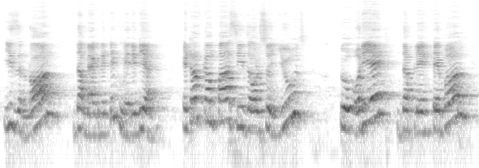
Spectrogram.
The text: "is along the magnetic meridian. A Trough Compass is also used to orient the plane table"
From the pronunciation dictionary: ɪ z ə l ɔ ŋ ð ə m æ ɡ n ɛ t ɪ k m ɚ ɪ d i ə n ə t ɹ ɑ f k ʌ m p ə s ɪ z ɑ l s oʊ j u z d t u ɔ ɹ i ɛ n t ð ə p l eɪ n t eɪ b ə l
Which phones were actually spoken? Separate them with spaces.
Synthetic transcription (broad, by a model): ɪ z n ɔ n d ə m æ ɡ n ɛ t ɪ k m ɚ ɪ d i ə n ə t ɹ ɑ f k ʌ m p ə s ɪ z ɑ l s oʊ j u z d t u ɔ ɹ i ɛ n t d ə p l eɪ n t eɪ b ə l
